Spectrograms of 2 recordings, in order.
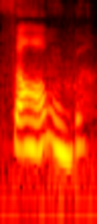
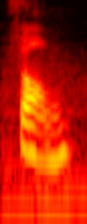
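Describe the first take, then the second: First: A b sound is pronounced at the end. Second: No b sound is pronounced at the end. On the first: The speaker calls it wrong. "So it's not thumb" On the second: The speaker calls it right. "It's thumb"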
